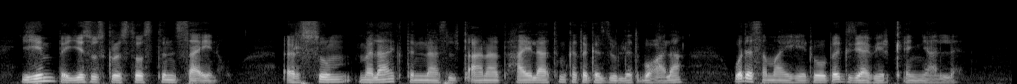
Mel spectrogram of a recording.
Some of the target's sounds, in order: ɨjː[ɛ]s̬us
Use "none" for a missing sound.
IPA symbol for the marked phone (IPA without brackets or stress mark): ɛ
